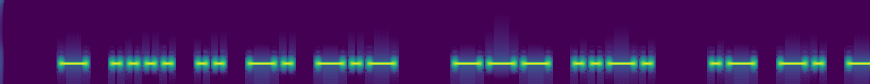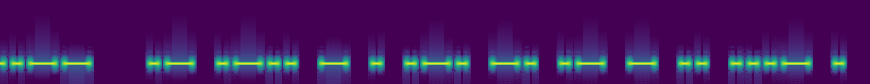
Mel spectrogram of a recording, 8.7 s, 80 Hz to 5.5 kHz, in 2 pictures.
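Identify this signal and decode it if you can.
Morse code, heard as a keyed tone, about 28 wpm, 600 Hz. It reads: THINK OF ANY ALTERNATIVE
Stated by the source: Morse code practice at 28 wpm, text of Ken Follett's novel Never in English, from CW med Gnister.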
